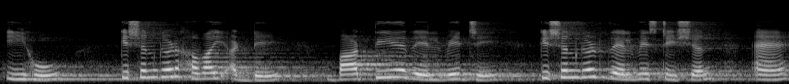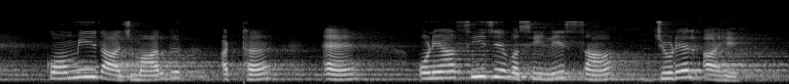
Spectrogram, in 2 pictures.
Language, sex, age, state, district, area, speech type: Sindhi, female, 18-30, Rajasthan, Ajmer, urban, read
